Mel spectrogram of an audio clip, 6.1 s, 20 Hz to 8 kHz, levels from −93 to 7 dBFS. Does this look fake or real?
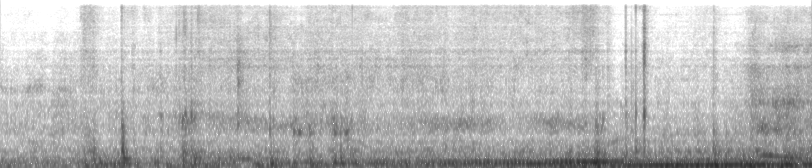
fake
